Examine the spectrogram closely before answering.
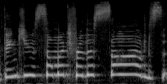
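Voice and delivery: high, overwhelmed thank-you; gushing thanks. Real, not acted. Streamer thanks viewers for gifted subs, high and gushing. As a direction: gush your thanks, voice way up.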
